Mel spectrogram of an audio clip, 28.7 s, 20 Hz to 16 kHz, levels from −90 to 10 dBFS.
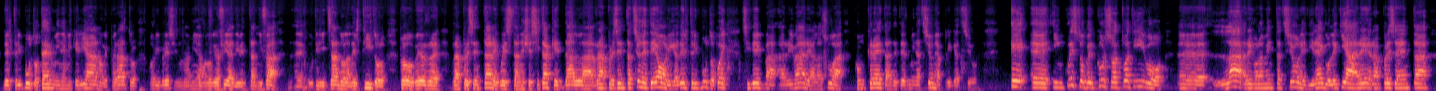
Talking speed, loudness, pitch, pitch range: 110 wpm, -17 LUFS, 155 Hz, 140-180 Hz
